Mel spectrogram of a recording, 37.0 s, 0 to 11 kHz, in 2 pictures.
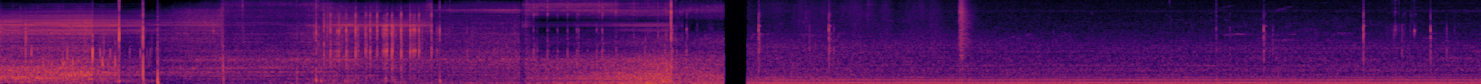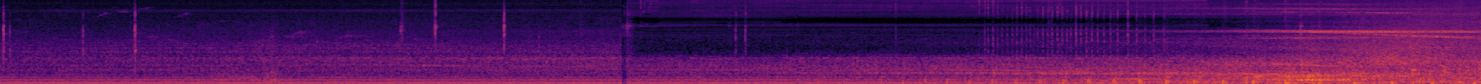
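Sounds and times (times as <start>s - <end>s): train approaching slowly: 0.0s - 37.0s
low electric hum: 2.1s - 35.2s
train wheels clicking over rail joints: 29.6s - 37.0s.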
